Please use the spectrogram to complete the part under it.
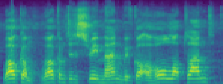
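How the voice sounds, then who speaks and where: A man from Belgium with a mixed UK, New Zealand and American accent talks to his livestream chat from his home desk. His voice sits a bit high, and he stays chatty and upbeat while sounding tired. Faint music plays behind him. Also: brisk, mellow. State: tired after a night awake. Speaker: livestream host. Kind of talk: casual livestream chat to viewers.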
